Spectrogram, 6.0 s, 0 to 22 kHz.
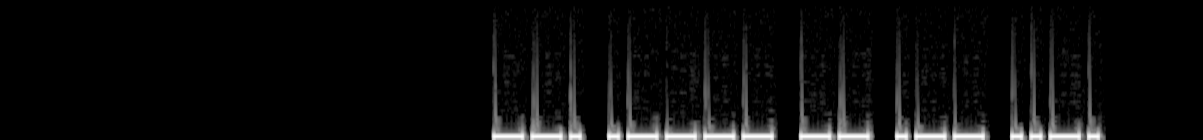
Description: Morse code, heard as a keyed tone, about 25 wpm, 700 Hz. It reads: G1MWF
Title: DXCC-100 Call Signs - 5 Characters - Repeated 3x - 25wpm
